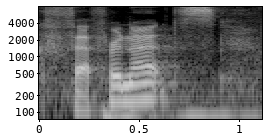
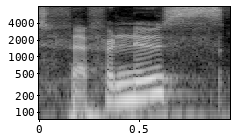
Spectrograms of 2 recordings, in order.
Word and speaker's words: Pfeffernuss: I'm actually pretty sure the correct German pronunciation is Pfeffernuss, but we always called them Pfeffernuts growing up.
